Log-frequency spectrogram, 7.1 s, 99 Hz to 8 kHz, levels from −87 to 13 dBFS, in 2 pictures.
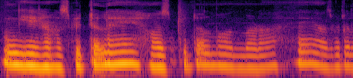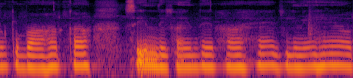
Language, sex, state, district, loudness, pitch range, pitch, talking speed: Hindi, female, Delhi, New Delhi, -18 LUFS, 185-200 Hz, 190 Hz, 160 wpm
